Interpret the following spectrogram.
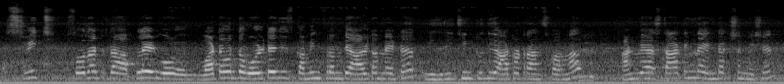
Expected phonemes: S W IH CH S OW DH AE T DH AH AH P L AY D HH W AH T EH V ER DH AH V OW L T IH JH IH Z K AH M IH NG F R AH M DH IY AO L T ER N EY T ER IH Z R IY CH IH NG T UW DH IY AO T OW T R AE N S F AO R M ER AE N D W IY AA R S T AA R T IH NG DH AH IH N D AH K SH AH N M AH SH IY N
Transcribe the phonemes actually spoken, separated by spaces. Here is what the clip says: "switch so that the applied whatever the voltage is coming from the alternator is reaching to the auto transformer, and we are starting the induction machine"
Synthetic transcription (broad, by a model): S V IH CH S OW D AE T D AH AH P L AY D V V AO T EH V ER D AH V OW L T IH JH IH Z K AH M IH NG F R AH M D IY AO L T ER N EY T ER IH Z R IY CH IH NG T UW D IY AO T OW T R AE N S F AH R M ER AE N D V IY AA R S T AA R T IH NG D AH IH N D AH K SH AH N M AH SH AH N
